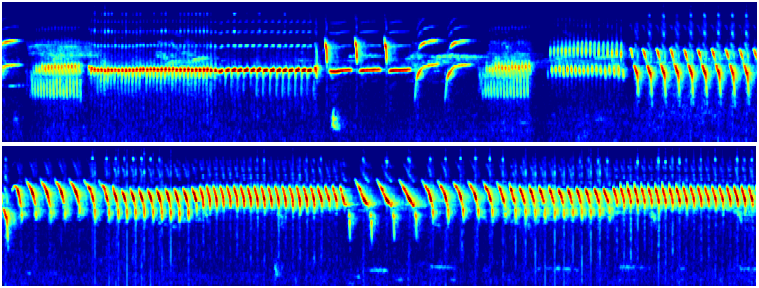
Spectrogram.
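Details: A red Belgian canary (Serinus canaria) gives a long, unbroken song: a pure high whistle, sharp chips, then fast rolling trills and rattling tours, with no other sounds.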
